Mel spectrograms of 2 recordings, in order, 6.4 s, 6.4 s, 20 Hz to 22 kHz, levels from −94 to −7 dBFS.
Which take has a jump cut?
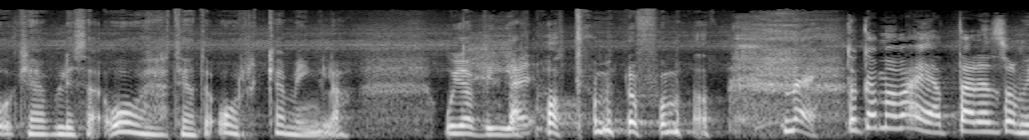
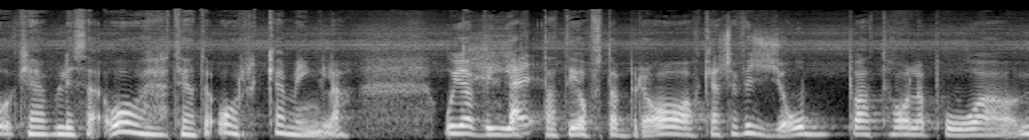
first; 1 cut; at 3.4 s

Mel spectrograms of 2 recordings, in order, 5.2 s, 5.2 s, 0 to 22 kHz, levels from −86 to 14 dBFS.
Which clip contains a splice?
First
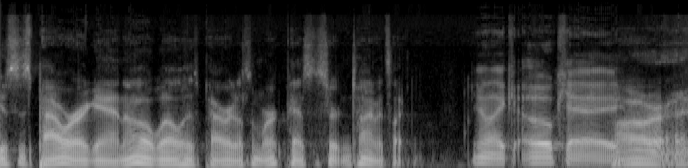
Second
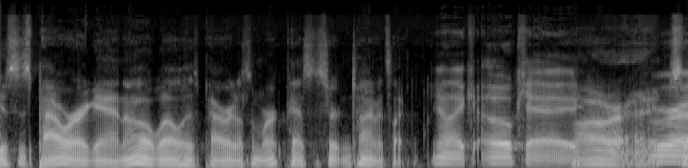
second; 1 cut; at 3.1 s

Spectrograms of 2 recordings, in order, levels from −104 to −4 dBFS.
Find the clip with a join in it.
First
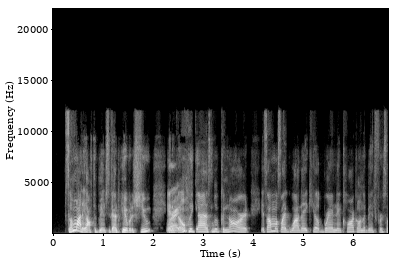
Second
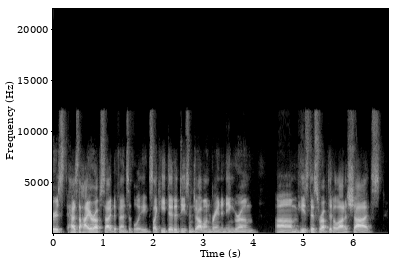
second; 1 cut; at 1.9 s

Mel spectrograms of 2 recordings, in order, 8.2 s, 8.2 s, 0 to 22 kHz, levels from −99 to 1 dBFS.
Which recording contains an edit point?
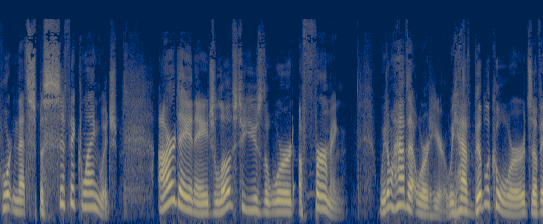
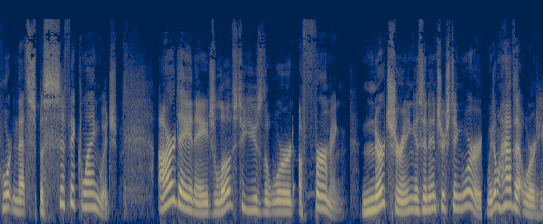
second; 2 cuts; at 5.2 s, 7.2 s

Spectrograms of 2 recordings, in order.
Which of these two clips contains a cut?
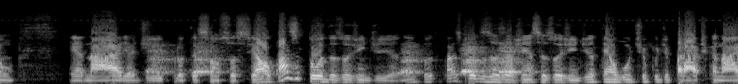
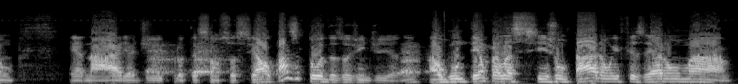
second; 1 cut; at 4.2 s

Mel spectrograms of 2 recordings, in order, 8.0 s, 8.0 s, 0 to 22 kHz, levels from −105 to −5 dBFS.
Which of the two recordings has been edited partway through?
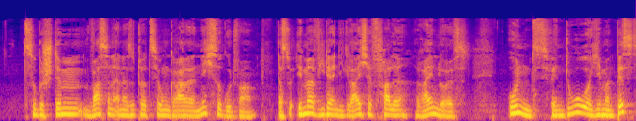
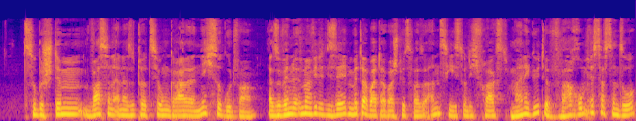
first; 2 cuts; at 3.3 s, 6.2 s

